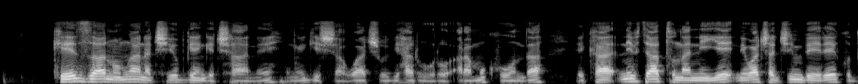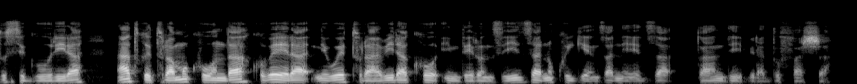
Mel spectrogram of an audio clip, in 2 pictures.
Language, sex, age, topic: Rundi, male, 25-35, education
